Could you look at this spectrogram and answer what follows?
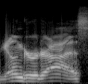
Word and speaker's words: Younger Dryas: is, I'm probably going to say that right, Younger Dryas.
